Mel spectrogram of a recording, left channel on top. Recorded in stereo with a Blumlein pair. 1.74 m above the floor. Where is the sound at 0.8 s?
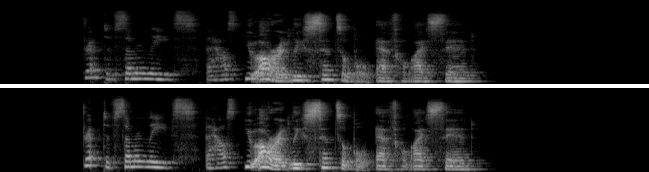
55° right, 0.7 m.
